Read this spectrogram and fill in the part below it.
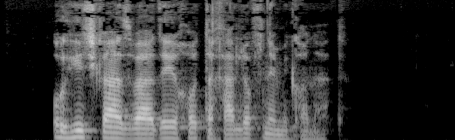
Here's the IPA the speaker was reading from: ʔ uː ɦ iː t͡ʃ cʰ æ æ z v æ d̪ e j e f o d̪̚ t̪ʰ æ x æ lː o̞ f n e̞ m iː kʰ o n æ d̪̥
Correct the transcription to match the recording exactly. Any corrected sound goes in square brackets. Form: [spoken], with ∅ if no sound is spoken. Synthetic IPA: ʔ uː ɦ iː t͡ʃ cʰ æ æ z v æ d̪ e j e [x] o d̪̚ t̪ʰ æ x æ lː o̞ f n e̞ m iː kʰ o n æ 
